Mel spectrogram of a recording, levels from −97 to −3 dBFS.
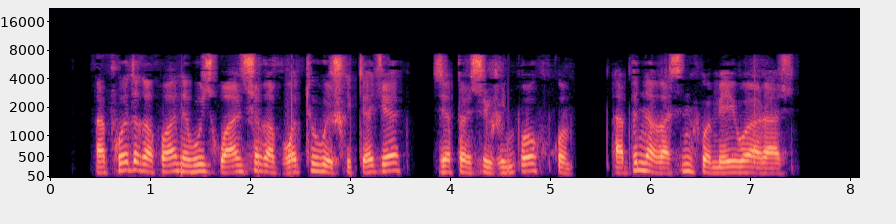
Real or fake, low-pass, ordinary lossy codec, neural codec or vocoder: real; 7.2 kHz; AAC, 32 kbps; none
